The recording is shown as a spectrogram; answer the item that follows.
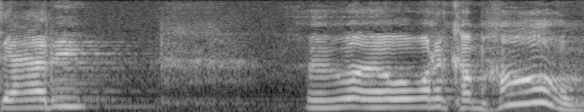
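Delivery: high, trembling, wavering voice. A father retells his daughter's phone call home: imitating a quivering voice. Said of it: "her voice is quivering".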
